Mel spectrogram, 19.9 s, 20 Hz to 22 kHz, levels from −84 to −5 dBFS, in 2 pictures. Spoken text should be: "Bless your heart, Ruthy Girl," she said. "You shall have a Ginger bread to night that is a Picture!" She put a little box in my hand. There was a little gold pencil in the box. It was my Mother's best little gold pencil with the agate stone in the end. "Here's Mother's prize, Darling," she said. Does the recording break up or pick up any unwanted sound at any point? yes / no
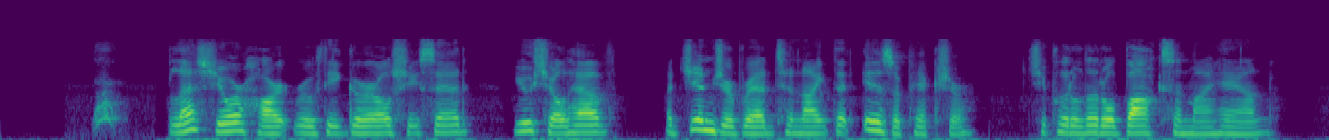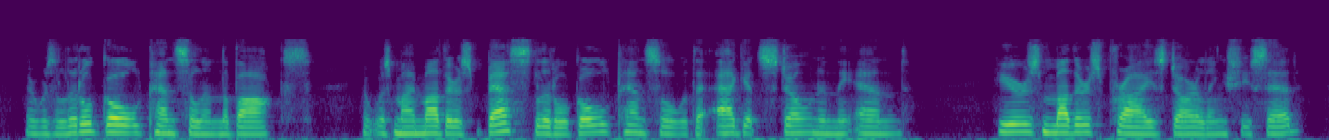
yes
